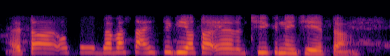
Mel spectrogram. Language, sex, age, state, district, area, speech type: Maithili, female, 30-45, Bihar, Darbhanga, urban, conversation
